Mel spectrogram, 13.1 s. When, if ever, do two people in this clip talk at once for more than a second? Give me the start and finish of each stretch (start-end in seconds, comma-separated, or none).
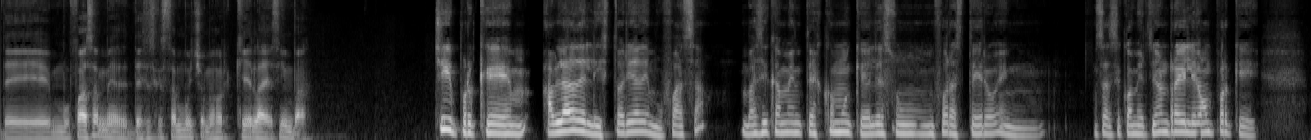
none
